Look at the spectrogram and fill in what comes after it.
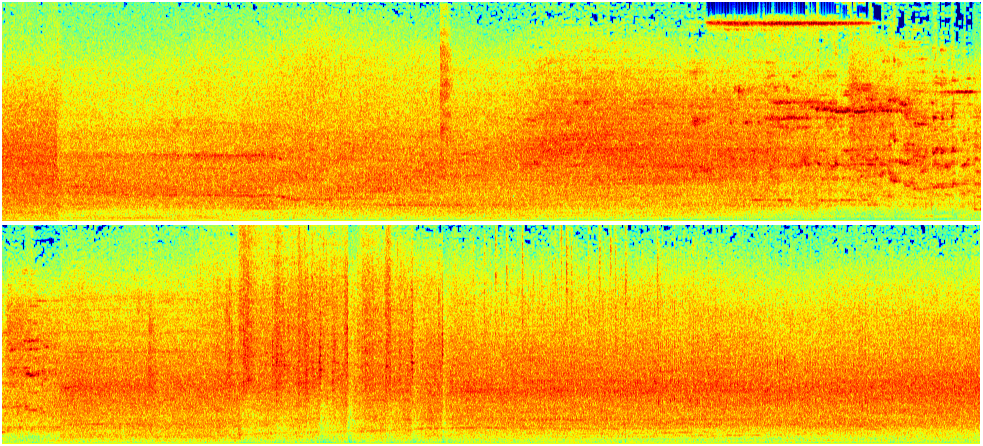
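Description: Diesel multiple unit running on the line, its engine and wheels on the rails heard steadily. There is a high wheel squeal around the middle and a run of clicks from rail joints about two-thirds through.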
